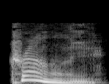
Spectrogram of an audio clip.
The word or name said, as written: cronish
